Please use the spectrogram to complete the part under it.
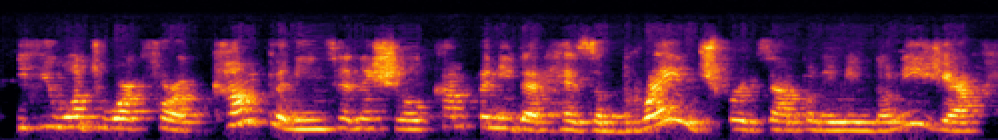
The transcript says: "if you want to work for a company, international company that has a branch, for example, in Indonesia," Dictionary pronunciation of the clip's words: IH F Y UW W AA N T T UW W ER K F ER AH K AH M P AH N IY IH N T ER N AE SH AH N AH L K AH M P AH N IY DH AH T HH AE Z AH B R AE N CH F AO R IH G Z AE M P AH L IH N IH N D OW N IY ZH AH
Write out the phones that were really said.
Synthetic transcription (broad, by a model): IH F Y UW W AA N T T UW W ER K F ER AH K AH M P AH N IY IH N T ER N AE SH AH N AH L K AH M P AH N IY DH AH T HH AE Z AH B R AE N CH F AO R IH G Z AE M P AH L IH N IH N D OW N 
